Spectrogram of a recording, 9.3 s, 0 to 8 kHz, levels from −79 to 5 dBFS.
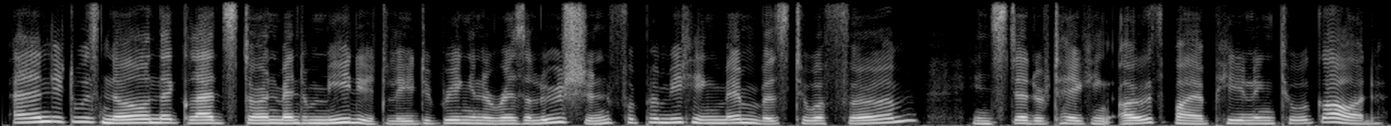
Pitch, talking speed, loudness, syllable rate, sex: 210 Hz, 175 wpm, -15 LUFS, 5.1 syllables/s, female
